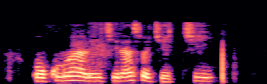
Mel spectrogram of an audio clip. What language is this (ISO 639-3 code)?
lug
